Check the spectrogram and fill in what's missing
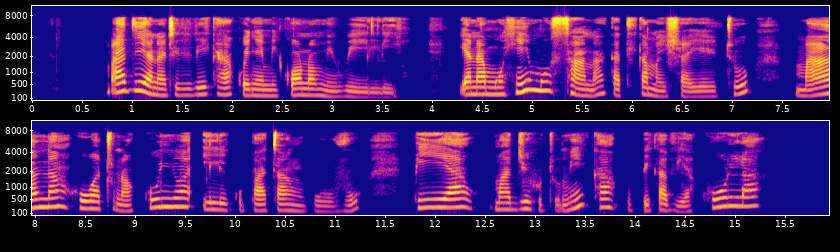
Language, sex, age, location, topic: Swahili, female, 25-35, Nairobi, government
